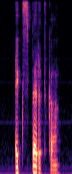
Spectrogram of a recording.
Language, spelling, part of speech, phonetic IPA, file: Polish, ekspertka, noun, [ɛksˈpɛrtka], Pl-ekspertka.ogg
